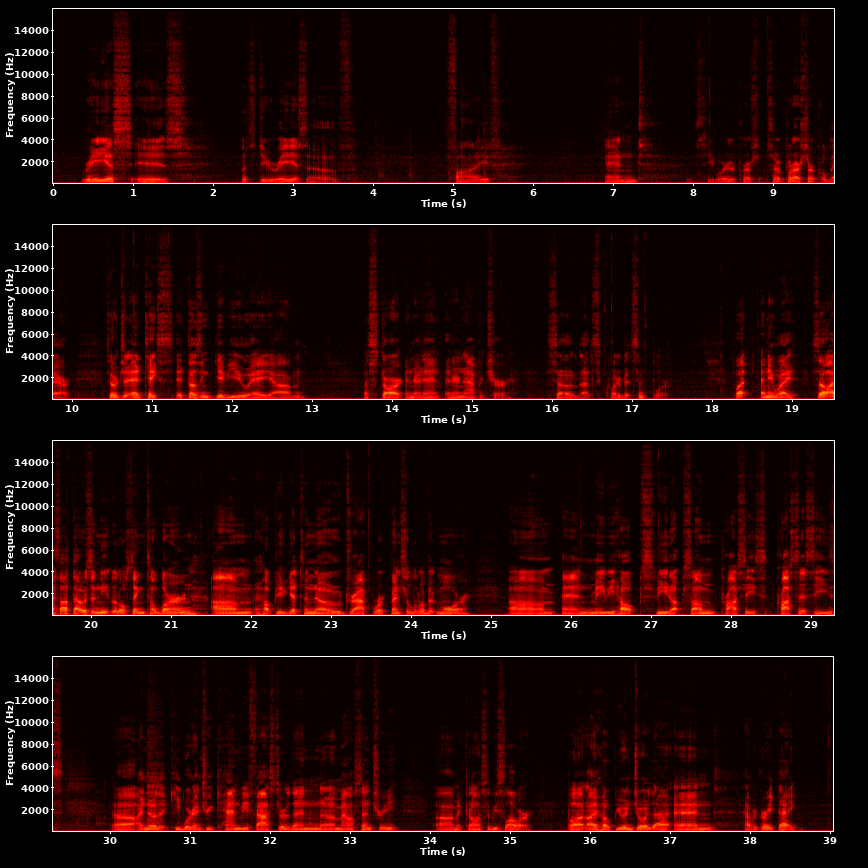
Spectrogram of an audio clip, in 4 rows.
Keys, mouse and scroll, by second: 4.8 KP_5, 5.2 KP_Enter, 8.0 click, 8.7 click, 10.6 click, 10.9 click, 16.6 click, 18.2 scroll down 2, 18.7 scroll up 2, 21.2-23.5 drag, 26.0 click.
